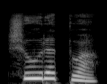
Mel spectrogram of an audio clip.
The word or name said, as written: ಶ್ರೀದೇವಿ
